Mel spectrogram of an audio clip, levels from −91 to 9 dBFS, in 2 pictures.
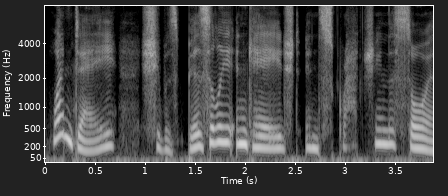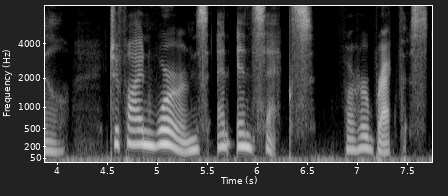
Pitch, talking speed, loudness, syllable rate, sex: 195 Hz, 140 wpm, -20 LUFS, 4.0 syllables/s, female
